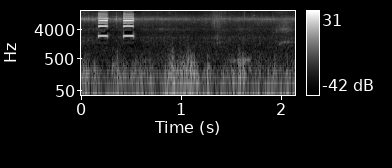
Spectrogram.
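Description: Two short electronic beeps from the drone controller app, its alert for the low-battery-deviation warning, followed by a low rumble.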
